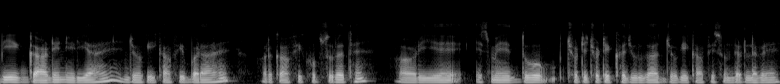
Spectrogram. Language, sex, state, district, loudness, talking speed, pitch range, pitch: Hindi, male, Bihar, Araria, -24 LUFS, 200 wpm, 100-110 Hz, 105 Hz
